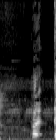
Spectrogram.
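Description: A person coughs twice in a home kitchen near a wood-fired chulha stove, two short harsh bursts separated by a brief pause, close and fairly loud.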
